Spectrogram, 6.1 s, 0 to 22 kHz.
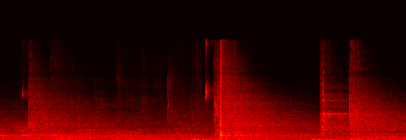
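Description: Training swords, matched to the 1796 pattern British heavy cavalry trooper's sword, striking each other in sparring: about four sharp clacks, the loudest about three seconds in. Each clack echoes off the walls of a large hall.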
